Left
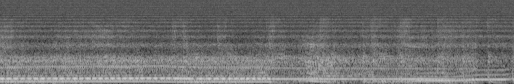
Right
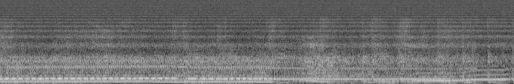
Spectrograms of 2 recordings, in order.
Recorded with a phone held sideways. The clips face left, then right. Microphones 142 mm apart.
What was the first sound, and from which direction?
Only background noise.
